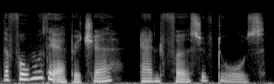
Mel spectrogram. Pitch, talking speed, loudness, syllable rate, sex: 165 Hz, 195 wpm, -20 LUFS, 5.0 syllables/s, female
